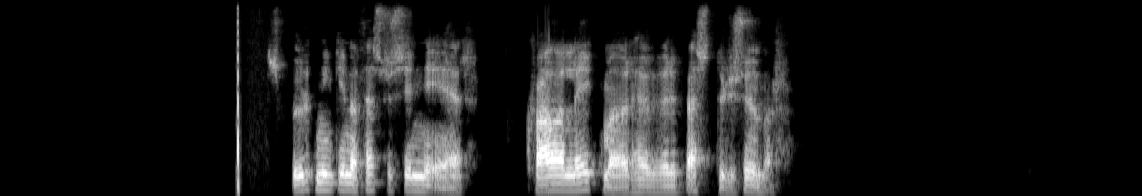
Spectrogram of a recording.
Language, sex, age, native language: Icelandic, male, 30-39, Icelandic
